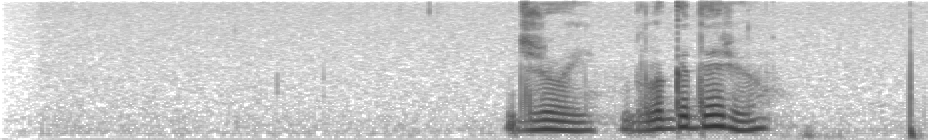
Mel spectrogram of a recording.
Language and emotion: Russian, neutral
